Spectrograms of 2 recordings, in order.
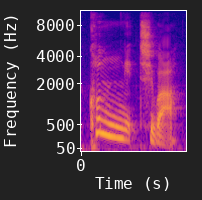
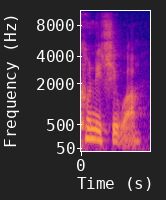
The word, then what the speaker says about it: konnichiwa: one n ko ni it is actually two n's so it's kom nichiba so you have to really stress that konnichiwa don't think konichiwa that's not the correct word so konnichiwa the next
